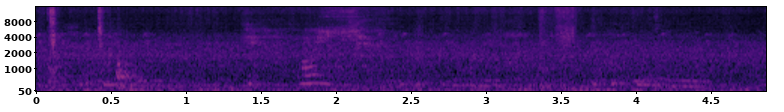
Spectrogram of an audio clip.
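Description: Giribaz pigeons cooing in a cage, a mother and daughter pair with the female making a vibrating display, low repeated coos close by over steady background noise.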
